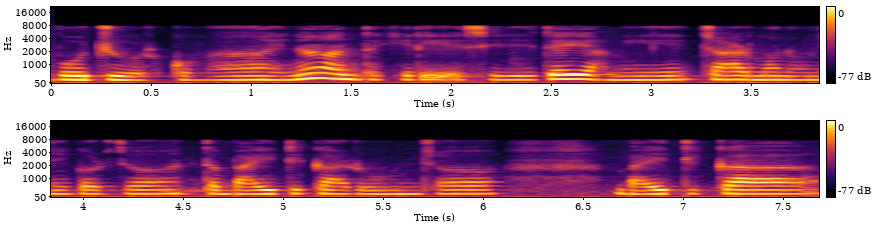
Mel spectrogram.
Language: Nepali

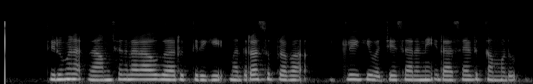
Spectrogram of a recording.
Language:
Telugu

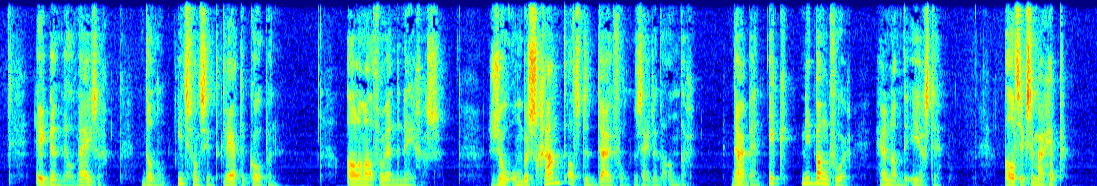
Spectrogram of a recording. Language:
Dutch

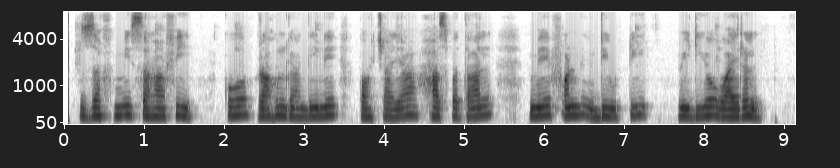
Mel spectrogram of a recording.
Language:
Urdu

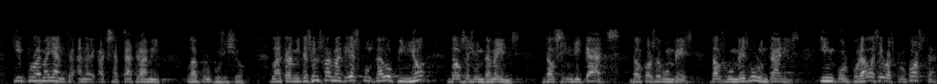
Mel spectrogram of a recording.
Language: Catalan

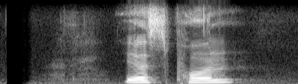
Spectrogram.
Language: Nepali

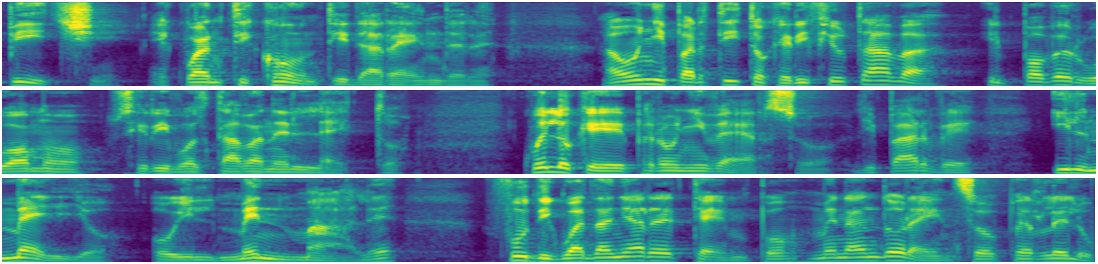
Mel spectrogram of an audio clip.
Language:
Italian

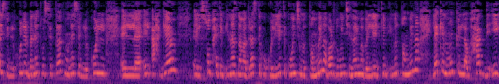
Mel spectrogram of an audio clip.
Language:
Arabic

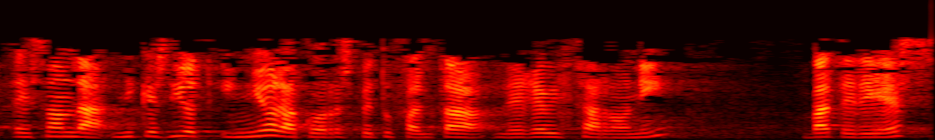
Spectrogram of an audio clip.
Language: Basque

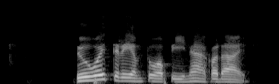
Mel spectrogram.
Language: Thai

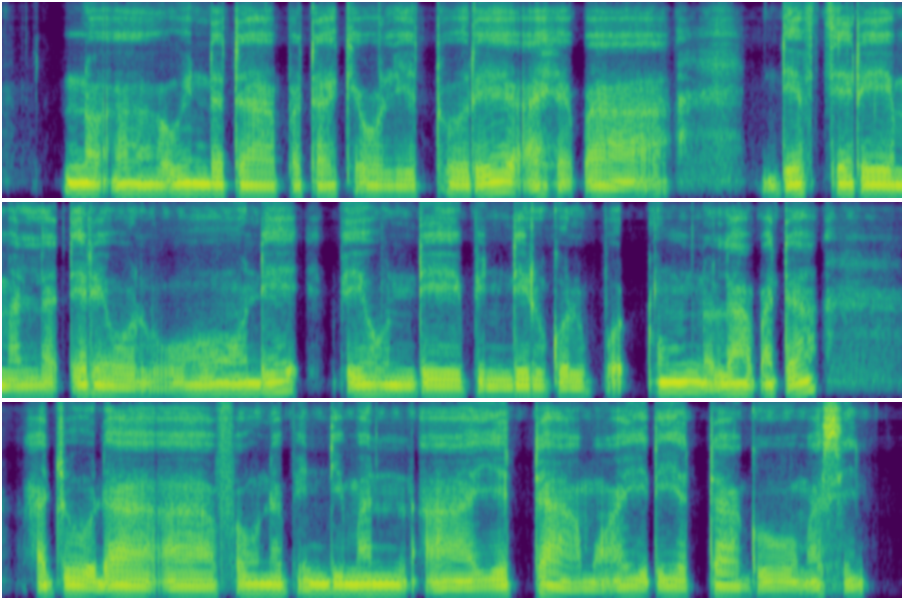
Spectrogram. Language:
Fula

